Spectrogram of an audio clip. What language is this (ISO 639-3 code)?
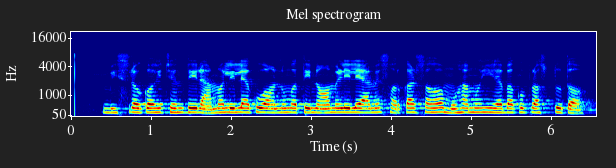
ori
